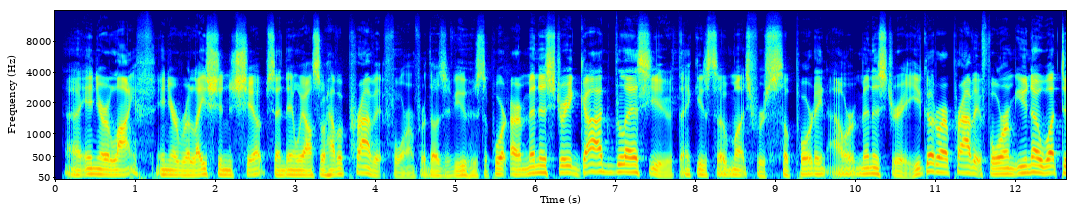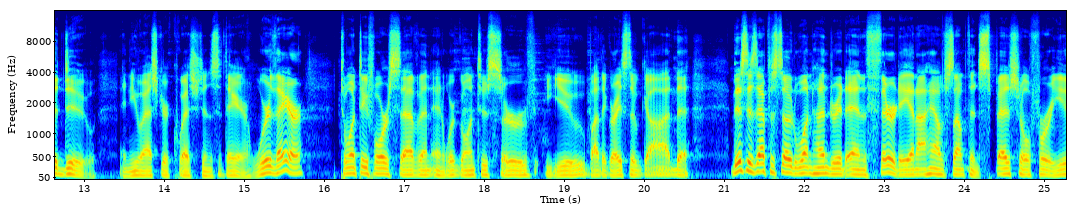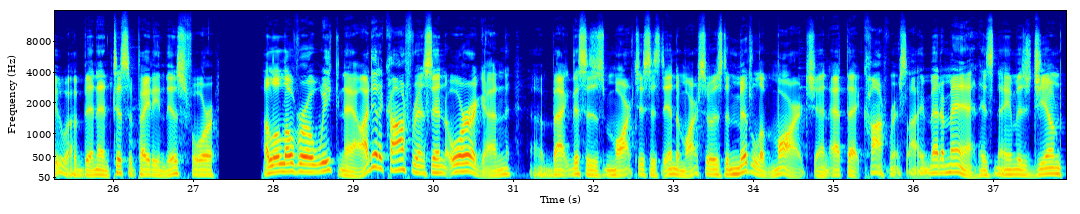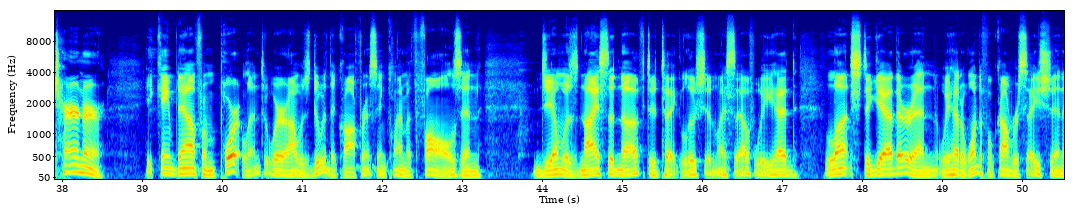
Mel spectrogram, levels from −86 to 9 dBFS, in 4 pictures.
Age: 50-69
